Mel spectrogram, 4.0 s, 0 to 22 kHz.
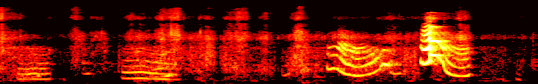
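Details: Blue Great Dane puppies from litters born in April 2023, whining in high, tonal, wavering whimpers that rise and fall, growing louder and shriller toward the end with a sharp squeal near the close; a faint murmur sits underneath.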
